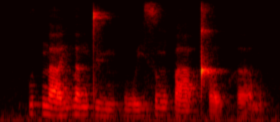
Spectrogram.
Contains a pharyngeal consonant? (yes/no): no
